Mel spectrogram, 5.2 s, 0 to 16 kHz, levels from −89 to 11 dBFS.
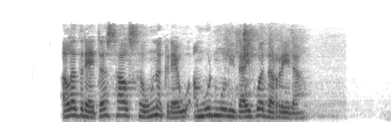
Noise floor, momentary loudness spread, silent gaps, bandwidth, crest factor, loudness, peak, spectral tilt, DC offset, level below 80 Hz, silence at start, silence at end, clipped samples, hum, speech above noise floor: -88 dBFS; 5 LU; none; 8 kHz; 18 dB; -18 LUFS; -2 dBFS; -4.5 dB/octave; under 0.1%; -58 dBFS; 0.8 s; 1.15 s; under 0.1%; none; 70 dB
